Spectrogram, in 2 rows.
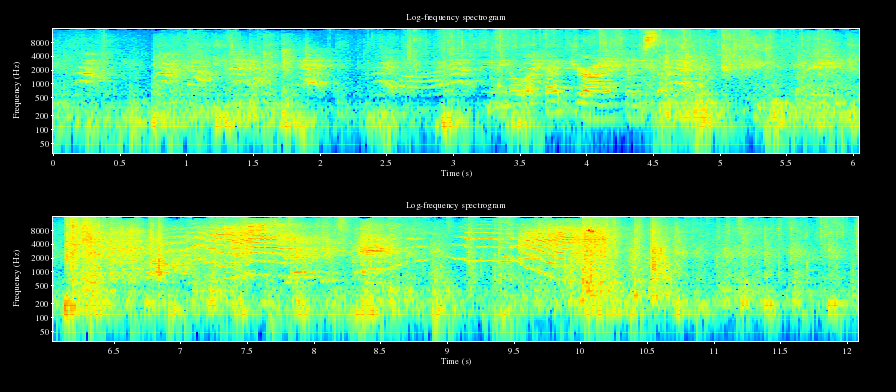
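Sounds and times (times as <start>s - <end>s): children chattering: 0.0s - 5.0s, 5.6s - 10.0s.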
